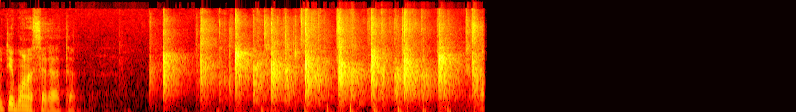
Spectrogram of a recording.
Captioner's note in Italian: Applauso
